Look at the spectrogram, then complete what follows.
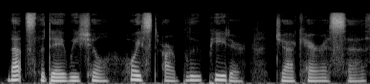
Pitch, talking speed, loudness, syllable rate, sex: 170 Hz, 195 wpm, -22 LUFS, 4.3 syllables/s, female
